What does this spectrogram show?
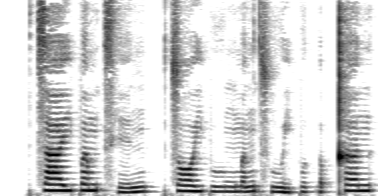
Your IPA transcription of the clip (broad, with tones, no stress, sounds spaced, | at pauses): t͡s aː˥ j p ɐ˥ m t͡sʰ ɪ˨˥ ŋ | t͡s ɔː˧ j p uː˨ ŋ m ɐ˨˥ ŋ t͡sʰ uː˨˩ j p ʊ˨˥ k̚ ɐ˨˥ p̚ kʰ ɐ˥ n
